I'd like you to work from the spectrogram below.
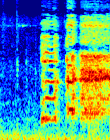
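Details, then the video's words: Aseel rooster crowing: a brief harsh harmonic note, a short break, then a longer sustained, slightly strained note that holds steady to the end, loud against a quiet background. "Beautiful Aseel Rooster Cute Noise"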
